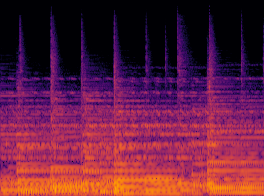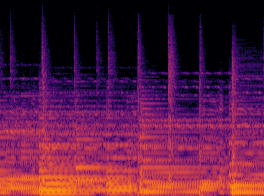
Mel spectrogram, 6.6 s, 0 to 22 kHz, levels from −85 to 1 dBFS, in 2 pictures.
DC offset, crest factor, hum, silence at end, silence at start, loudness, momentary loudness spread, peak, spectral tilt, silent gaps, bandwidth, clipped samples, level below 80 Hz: under 0.1%; 16 dB; none; 0 s; 0 s; -23 LUFS; 6 LU; -6 dBFS; -7.5 dB/octave; none; 13.5 kHz; under 0.1%; -34 dBFS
